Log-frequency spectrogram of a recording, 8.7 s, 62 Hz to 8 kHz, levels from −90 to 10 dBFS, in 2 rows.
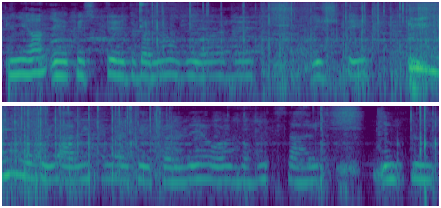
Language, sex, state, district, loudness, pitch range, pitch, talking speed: Hindi, female, Maharashtra, Nagpur, -37 LUFS, 215-240 Hz, 225 Hz, 105 wpm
